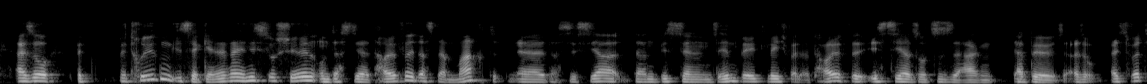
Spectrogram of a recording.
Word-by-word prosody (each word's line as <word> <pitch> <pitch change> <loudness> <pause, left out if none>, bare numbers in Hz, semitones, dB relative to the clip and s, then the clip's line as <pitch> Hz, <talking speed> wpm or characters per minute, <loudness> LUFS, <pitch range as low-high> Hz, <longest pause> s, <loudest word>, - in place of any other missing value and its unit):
Also, 150 +1 +5 0.2
be 140 -1 -2 0.3
betrügen 205 - +1
ist 150 -3 -4
ja 115 - +4
generell 140 +9 +3
nicht 175 0 +2
so 165 -1 -2
schön 165 +2 +4
und 130 -3 0
dass 125 0 -3
der 120 -3 +2
Teufel 140 +8 +2
das 150 -2 -1
dann 110 -2 -5
macht, 185 - 0 0.2
äh, 115 -2 -1
das 115 +1 -12
ist 115 -2 -7
ja 140 0 +3 0.2
dann 120 -1 -2
bisschen 120 -4 -2
sinnbildlich, 135 0 +1
weil - - -5
der - - -11
Teufel 140 -1 +1
ist 135 +1 -2
ja 130 -3 +4
sozusagen 105 -3 -4 0.2
der 120 -1 0
Böse. 105 -4 0
Also, 115 0 -4
es 130 +1 -3
wird 165 +1 0
135 Hz, 180 wpm, -28 LUFS, 120-155 Hz, 0.3 s, Also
